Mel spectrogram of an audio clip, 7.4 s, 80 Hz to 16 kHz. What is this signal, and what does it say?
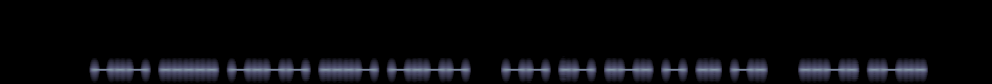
Morse code, heard as a keyed tone, about 28 wpm, 700 Hz. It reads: K5YVY MARTIN FL
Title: K1USN SST QSO Practice - 28wpm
